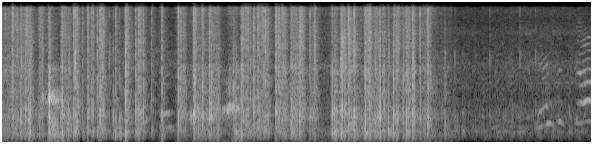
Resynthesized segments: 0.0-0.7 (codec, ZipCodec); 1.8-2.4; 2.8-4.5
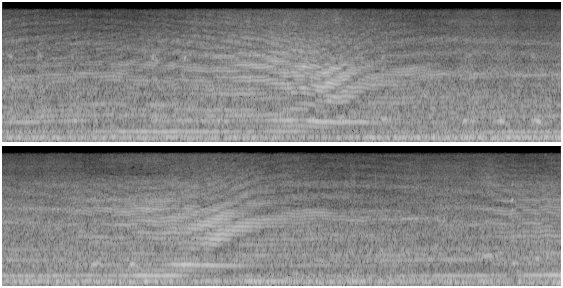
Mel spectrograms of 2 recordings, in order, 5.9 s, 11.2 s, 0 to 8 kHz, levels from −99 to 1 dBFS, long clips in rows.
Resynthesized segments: 4.5-6.4 (autoencoder, DAC-VAE); 9.7-10.5

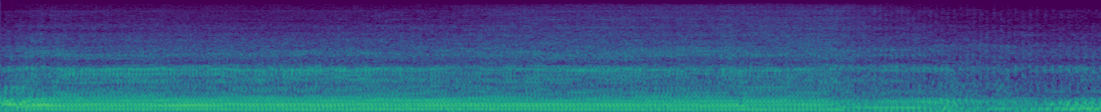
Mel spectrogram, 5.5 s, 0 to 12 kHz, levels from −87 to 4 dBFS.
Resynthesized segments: 0.8-1.8 (autoencoder, DAC-VAE)

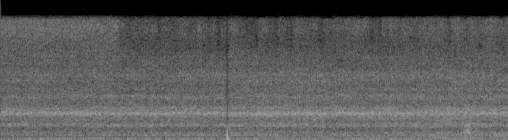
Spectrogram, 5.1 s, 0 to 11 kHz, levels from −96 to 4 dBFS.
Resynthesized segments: 3.4-5.1 (vocoder, BigVGAN v2)

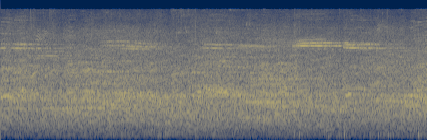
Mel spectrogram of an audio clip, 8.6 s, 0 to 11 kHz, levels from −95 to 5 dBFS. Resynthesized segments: none

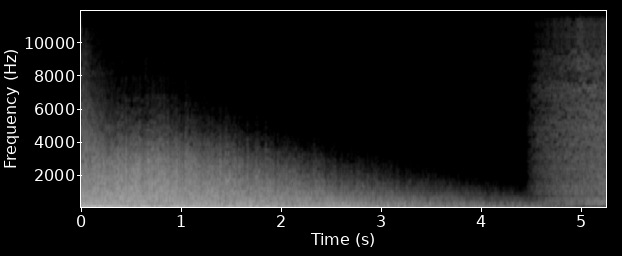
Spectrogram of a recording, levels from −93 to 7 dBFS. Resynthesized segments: none

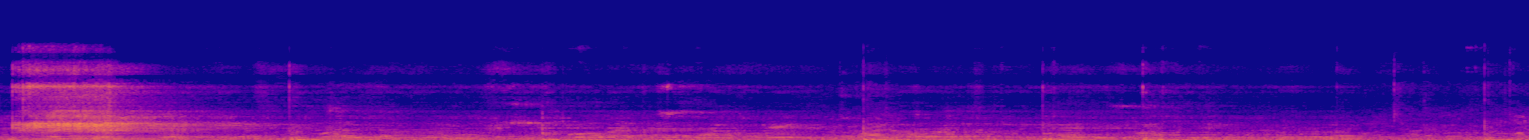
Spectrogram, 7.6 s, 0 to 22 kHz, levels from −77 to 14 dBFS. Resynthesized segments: 0.0-4.1 (codec, SNAC); 4.5-6.8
